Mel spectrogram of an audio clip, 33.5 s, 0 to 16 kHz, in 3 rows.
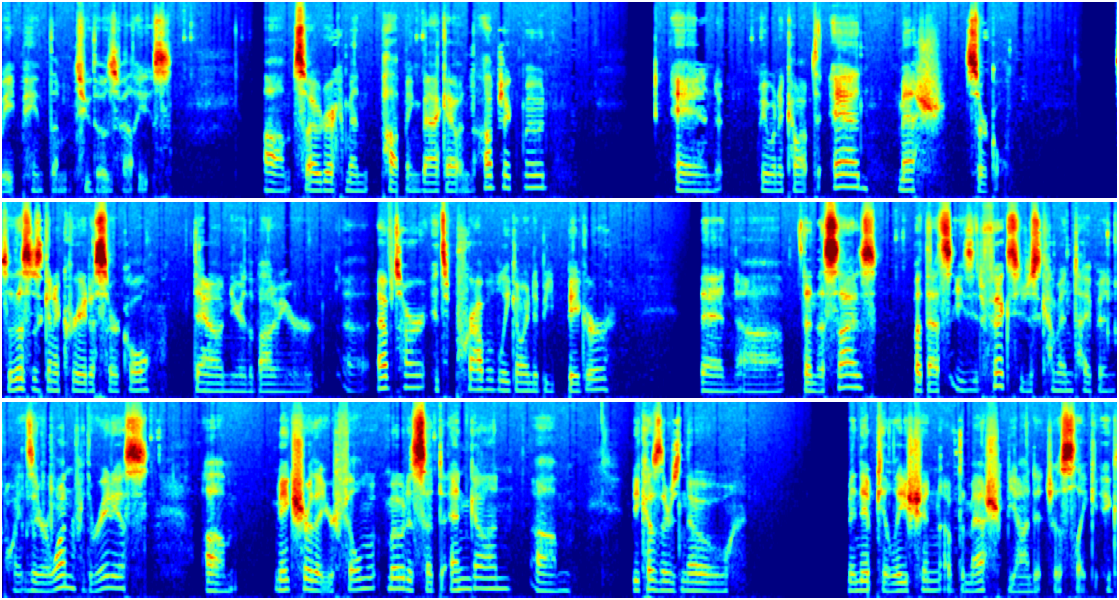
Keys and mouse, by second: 1.8 click, 4.0 click, 5.3-5.8 shift+middle drag, 6.2 middle click, 7.4-10.2 drag, 10.7-11.1 shift+middle drag, 11.8-12.4 shift+middle drag, 13.5-14.0 middle drag, 20.0-22.8 drag, 23.6-26.5 drag.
